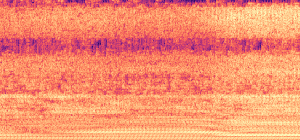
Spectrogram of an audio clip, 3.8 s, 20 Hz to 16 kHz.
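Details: 24-volt super pump for house washing during a flow test: steady electric whine with a smooth pitch shift as flow settles, no stutter or rattle; pump running strong at full flow.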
